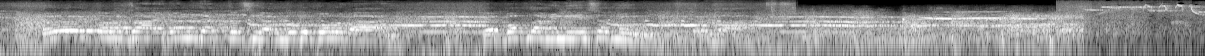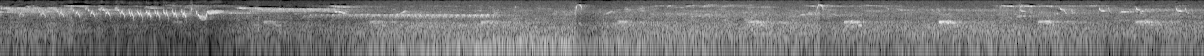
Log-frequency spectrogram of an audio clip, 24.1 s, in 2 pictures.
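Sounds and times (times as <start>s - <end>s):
birds singing and chirping: 0.0s - 8.0s, 10.8s - 24.0s.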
